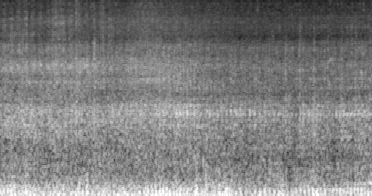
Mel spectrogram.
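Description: A borrowed motorcycle ridden through a village gives a steady, loud engine drone with a rough low rumble that holds nearly even throughout, with no talk over it.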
